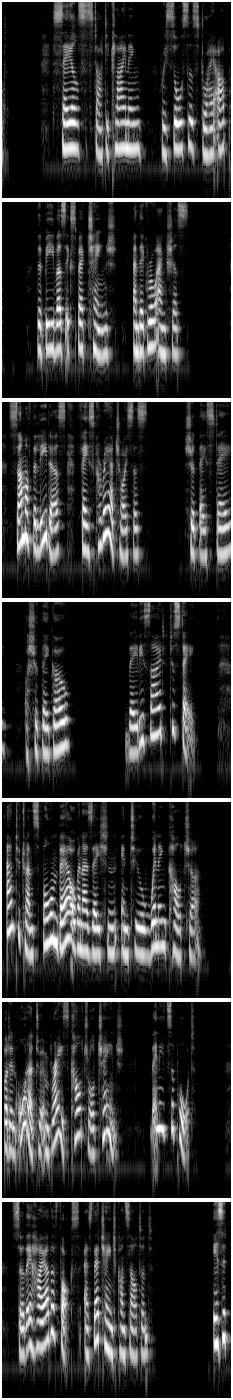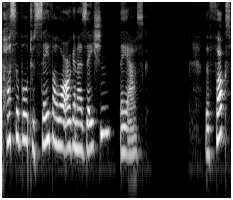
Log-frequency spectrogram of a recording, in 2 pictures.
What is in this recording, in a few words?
female german english with undetectable accent corporate learning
